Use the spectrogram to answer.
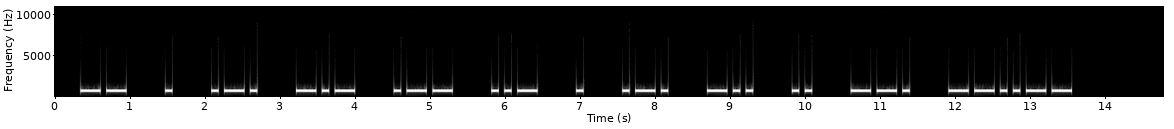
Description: Morse code, heard as a keyed tone, about 14 wpm, spaced as for 10 wpm, 700 Hz. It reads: MERKWUERDIG,
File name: Morsekurs / Witze / Witz 05. September 17, Tempo 50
